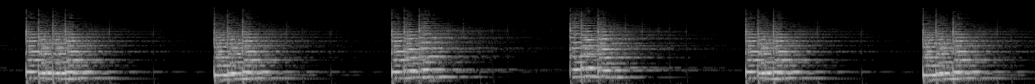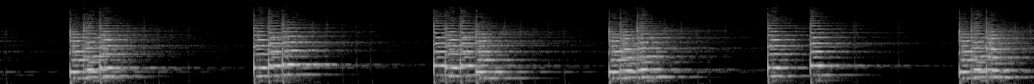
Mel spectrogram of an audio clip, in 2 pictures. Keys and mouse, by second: 2.8 KP_2, 10.8-13.5 middle drag.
